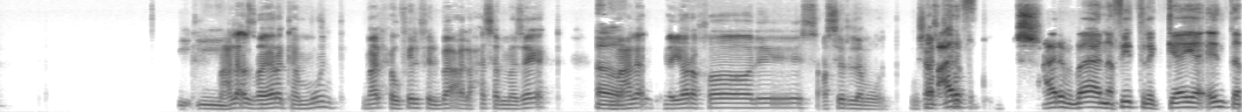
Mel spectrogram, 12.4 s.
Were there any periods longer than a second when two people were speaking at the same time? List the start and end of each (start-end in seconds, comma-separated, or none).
none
